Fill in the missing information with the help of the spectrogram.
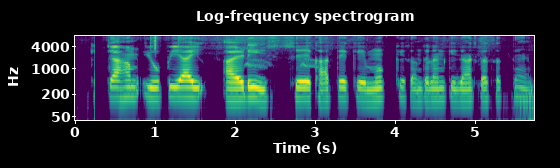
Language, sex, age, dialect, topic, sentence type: Hindi, male, 31-35, Awadhi Bundeli, banking, question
